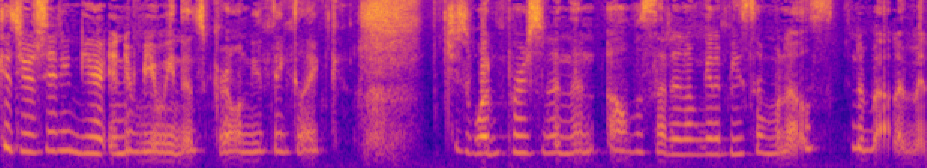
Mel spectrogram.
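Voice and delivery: talking through tears. Answering the interviewer about why she is crying: crying while talking. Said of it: "Tell me why you're crying".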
